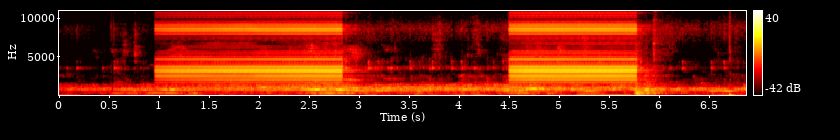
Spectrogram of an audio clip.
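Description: An electric light buzzes with a steady, harsh hum.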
